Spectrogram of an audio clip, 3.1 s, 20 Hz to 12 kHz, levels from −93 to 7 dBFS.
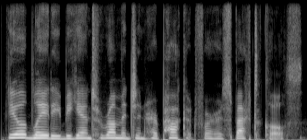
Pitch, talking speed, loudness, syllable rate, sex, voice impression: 215 Hz, 235 wpm, -17 LUFS, 6.3 syllables/s, female, feminine, adult-like, fluent, slightly unique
